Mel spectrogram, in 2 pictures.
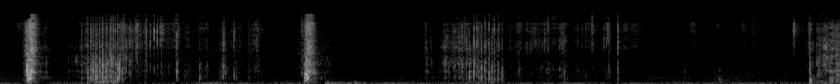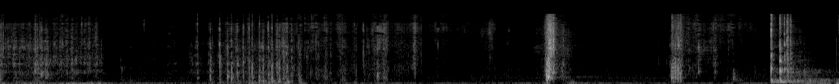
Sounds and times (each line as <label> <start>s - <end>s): opening and closing a paper fan 0.2s - 3.3s
opening and closing a paper fan 7.9s - 12.7s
